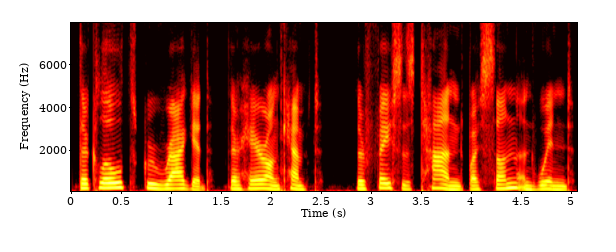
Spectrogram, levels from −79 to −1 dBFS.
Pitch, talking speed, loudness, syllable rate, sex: 185 Hz, 165 wpm, -17 LUFS, 4.3 syllables/s, female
